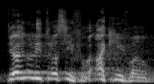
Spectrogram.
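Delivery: ordinary delivery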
